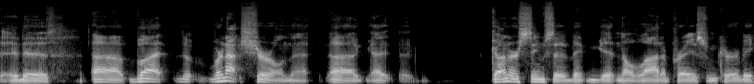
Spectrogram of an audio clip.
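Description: Speaking at a fairly slow pace with an American accent, a man uses a fairly low pitch and ordinary pitch variation. The recording is very clean, the background silent. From US South, Savannah, Georgia. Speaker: podcast co-host. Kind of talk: casual chat.

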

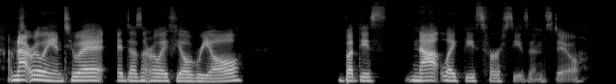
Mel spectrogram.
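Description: On a very clean, dry, close recording with a silent background and no echo, a woman with a fairly low pitch speaks at a moderate pace in a bright, sharp, animated tone, her loudness swinging widely. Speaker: podcast host. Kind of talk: casual chat. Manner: animated, talkative.

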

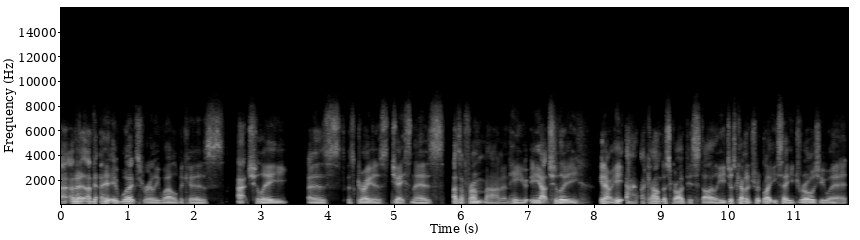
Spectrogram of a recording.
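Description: A man with a British accent, fairly low in pitch with ordinary pitch variation, at a moderate pace against a quiet background. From UK. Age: 30s. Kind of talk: casual chat.

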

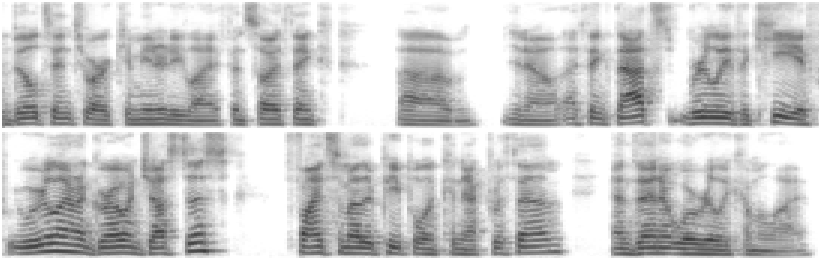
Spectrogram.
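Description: This man has an unremarkable speaking voice, talking at a moderate pace with a medium pitch and ordinary pitch variation. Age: 50s. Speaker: pastor. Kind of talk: interview.

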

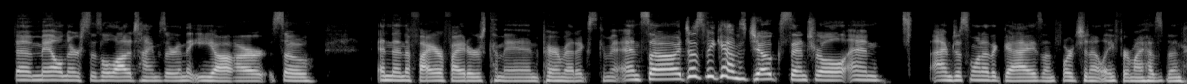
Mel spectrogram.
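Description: Against a quiet background, a woman with an unremarkable speaking voice talks at a fairly quick pace in a fairly low pitch with fairly even intonation. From Idaho, US. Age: 40s. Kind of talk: casual interview.

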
